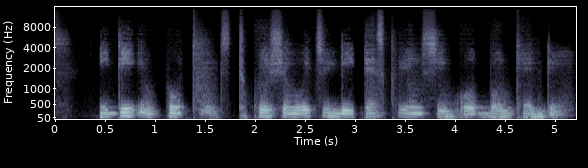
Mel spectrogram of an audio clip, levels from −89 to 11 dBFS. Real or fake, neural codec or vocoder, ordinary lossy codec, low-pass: fake; codec, 44.1 kHz, 0.9 kbps, DAC; MP3, 64 kbps; 14.4 kHz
